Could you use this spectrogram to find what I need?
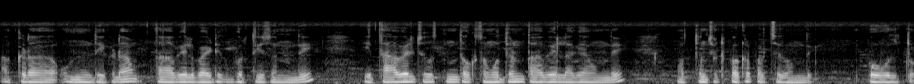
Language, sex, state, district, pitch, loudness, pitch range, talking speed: Telugu, male, Andhra Pradesh, Srikakulam, 110 Hz, -19 LUFS, 105-115 Hz, 145 wpm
